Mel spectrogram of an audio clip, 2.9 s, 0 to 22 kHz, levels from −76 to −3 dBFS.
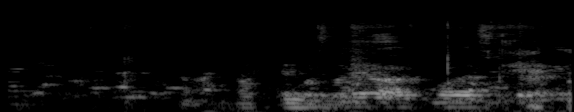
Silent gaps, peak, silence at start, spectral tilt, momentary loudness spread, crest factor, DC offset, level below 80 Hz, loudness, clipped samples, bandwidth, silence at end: none; -26 dBFS; 0.05 s; -4.5 dB/octave; 18 LU; 18 dB; under 0.1%; -78 dBFS; -41 LUFS; under 0.1%; 11.5 kHz; 0 s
